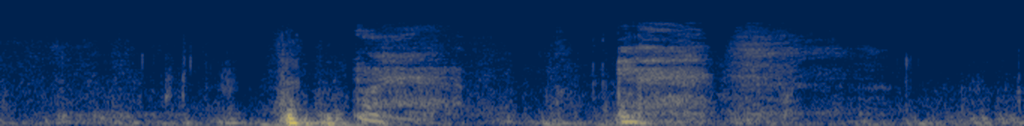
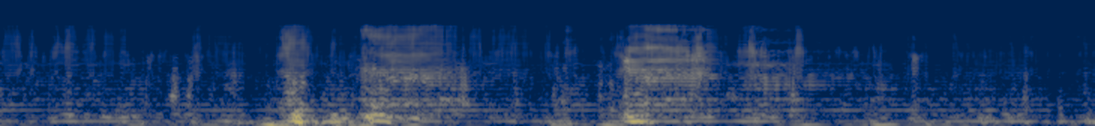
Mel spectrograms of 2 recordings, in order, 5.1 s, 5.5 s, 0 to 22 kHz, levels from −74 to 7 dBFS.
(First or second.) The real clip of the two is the first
